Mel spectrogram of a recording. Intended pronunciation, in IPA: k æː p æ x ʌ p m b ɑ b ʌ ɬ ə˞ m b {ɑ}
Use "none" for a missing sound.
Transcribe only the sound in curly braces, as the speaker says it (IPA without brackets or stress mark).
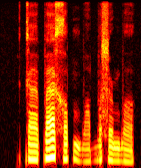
ʌ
